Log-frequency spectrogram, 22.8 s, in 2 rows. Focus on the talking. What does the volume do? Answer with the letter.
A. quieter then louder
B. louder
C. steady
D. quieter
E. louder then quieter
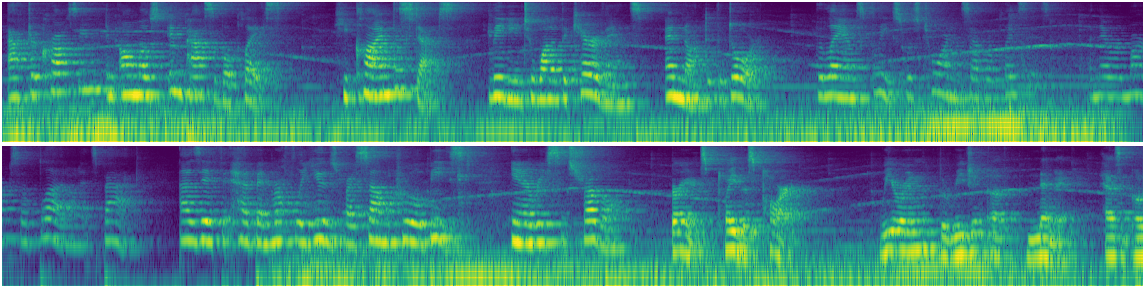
A.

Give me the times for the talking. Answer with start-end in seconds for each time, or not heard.
0.1-22.7.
